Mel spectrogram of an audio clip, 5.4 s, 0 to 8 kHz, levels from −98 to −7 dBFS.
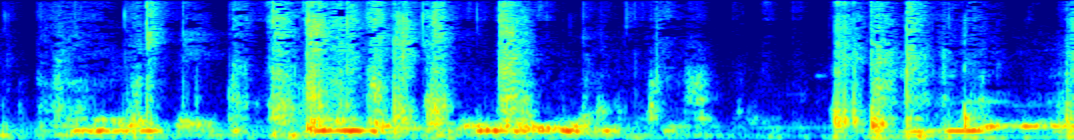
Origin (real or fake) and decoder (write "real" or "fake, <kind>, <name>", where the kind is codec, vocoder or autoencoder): real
